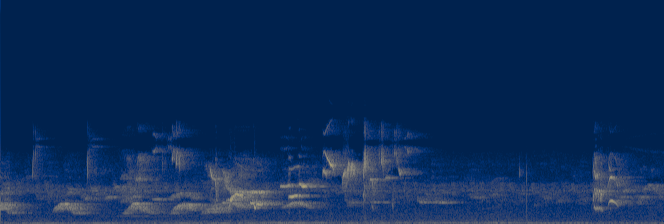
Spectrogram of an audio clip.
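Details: Horsfield's bush lark, a caged bird hung up straight away, singing a rapid jumble of varied chirps and squeaky notes at high pitch, with short trills and buzzy phrases in bursts, then a brief pause before a last flourish.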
